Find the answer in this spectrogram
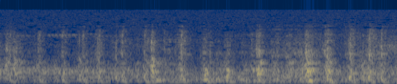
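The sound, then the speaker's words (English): Rapid typing by a gossip columnist, a steady clatter of mechanical keystrokes in a quick, even rhythm with no pauses, heard alone without any voices. “That's her typing.”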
